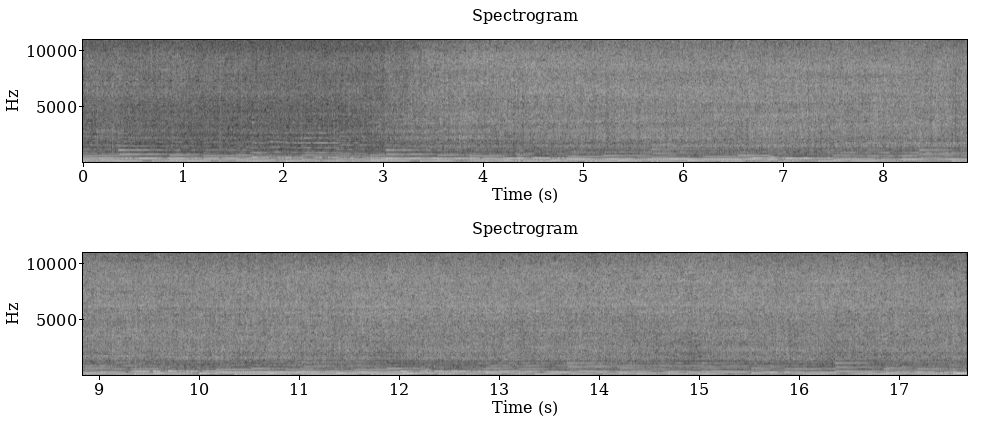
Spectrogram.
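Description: Chicken and potato pieces sizzling as they fry in oil in a kadai over a wood fire, the sizzling growing louder about three seconds in, with the metal spatula stirring them near the end. Background music plays underneath.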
